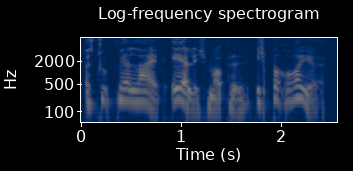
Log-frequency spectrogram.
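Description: A man's voice: fairly high pitch, very animated, moderate pace, gravelly, dry recording, clean studio sound, voice pushed up, heavily acted. A man voicing a cheeky teenage schoolgirl who taunts a friend playfully in an audiobook. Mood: mock innocent.

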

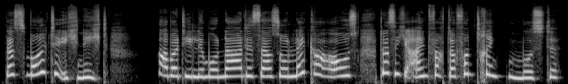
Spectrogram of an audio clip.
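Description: A woman voicing a cheerful, mischievous little fairy girl in a bright, bubbly voice. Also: very high voice, normal speed, no room sound, clean studio sound, voice pushed up. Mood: innocent.

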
